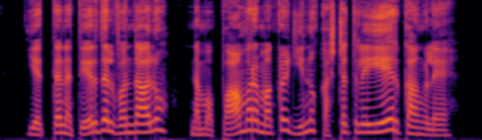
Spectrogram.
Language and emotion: Tamil, sad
